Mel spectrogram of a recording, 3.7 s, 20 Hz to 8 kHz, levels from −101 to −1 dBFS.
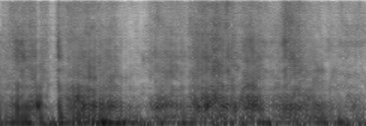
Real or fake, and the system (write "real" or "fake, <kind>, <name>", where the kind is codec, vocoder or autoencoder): fake, vocoder, Vocos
